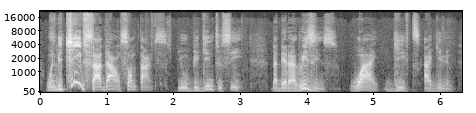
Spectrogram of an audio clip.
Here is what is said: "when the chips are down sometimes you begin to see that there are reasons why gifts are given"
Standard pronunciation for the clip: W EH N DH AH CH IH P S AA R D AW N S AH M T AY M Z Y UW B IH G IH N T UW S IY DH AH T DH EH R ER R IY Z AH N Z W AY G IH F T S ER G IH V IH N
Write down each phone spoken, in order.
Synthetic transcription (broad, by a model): W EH N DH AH CH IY F S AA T D AW N S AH M T AY M S Y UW B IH G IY N T UW S IY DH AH T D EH R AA R IY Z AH N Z W AY G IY F T S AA G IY V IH N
